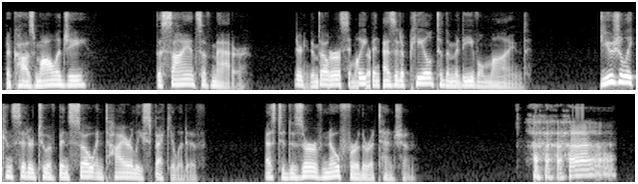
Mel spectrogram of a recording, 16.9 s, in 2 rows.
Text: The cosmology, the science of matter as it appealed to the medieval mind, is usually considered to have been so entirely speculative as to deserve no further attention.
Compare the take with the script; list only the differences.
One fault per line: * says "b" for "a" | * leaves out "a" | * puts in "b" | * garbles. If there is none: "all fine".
* garbles
* leaves out "is"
